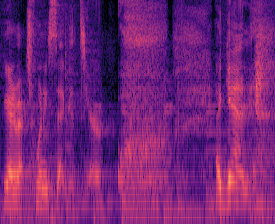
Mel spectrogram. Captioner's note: exhales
